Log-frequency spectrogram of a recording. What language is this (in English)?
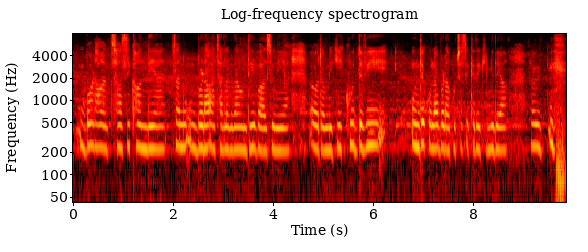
Dogri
